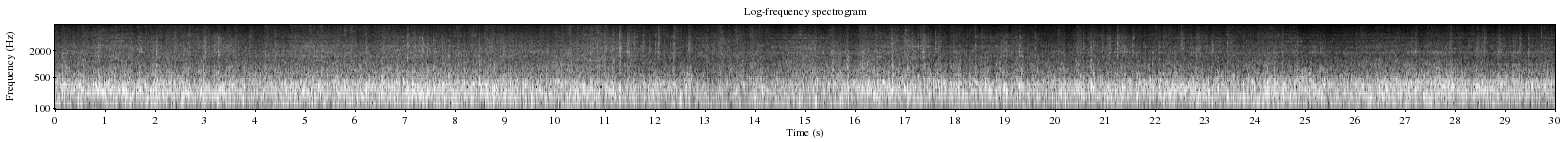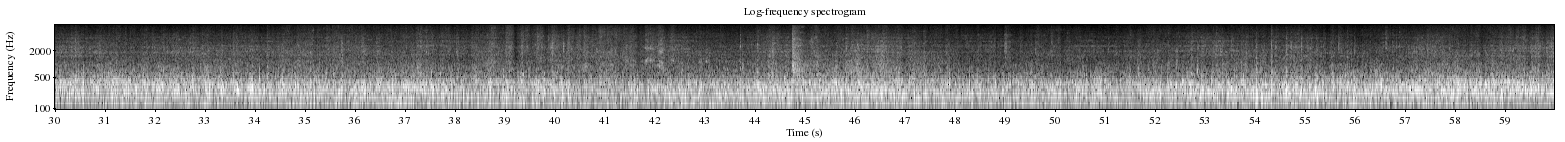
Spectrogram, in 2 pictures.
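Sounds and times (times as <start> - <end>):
freight train rumbling: 0.0 - 59.9
wheels clicking over rail joints: 0.1 - 13.8, 27.0 - 59.9.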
